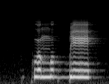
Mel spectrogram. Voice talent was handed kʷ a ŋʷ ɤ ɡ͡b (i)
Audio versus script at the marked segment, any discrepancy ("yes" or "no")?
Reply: yes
